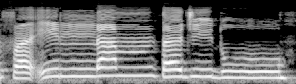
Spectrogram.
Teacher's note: دو پہ وہ مدہ ہے، وہ مدہ کو ہم نے 1 الف 2 حرکات کے برابر کھینچ کر پڑھنا ہے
